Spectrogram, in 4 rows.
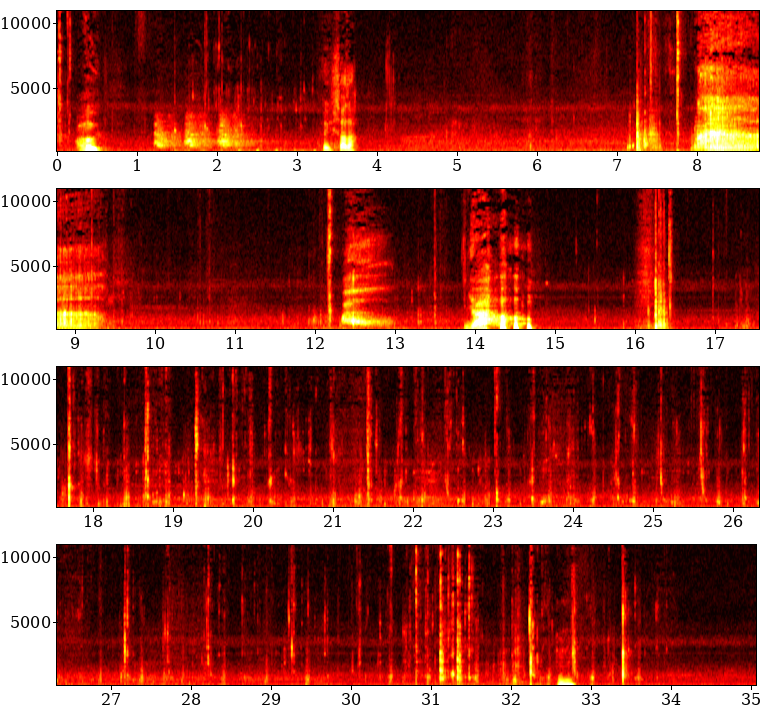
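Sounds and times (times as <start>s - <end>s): person chewing wet mouth sounds: 1.4s - 3.4s, 12.1s - 12.4s, 17.0s - 34.0s.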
